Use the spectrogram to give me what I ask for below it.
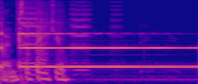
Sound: timer dings

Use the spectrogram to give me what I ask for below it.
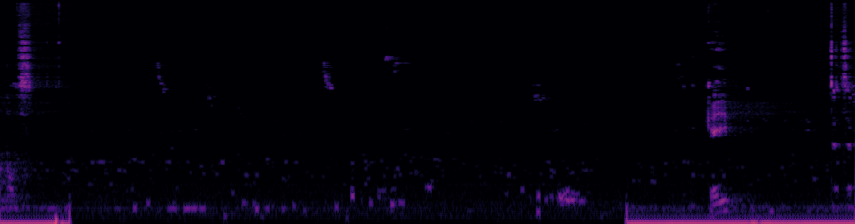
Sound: birds chirping

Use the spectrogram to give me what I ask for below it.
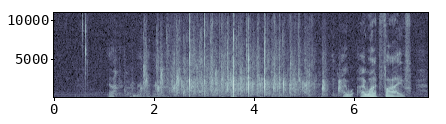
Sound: applause

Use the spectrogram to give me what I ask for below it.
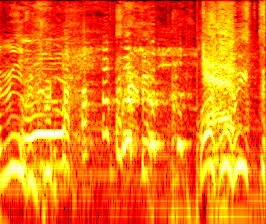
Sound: all laughing

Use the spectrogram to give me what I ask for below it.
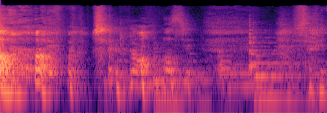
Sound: happy laughter

